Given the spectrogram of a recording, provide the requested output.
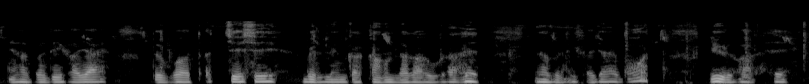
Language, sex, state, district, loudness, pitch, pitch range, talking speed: Hindi, male, Chhattisgarh, Korba, -33 LUFS, 110 Hz, 110-120 Hz, 155 wpm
